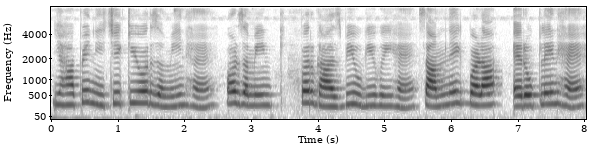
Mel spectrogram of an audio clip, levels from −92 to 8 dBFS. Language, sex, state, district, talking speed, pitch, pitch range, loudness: Hindi, female, Chhattisgarh, Rajnandgaon, 150 wpm, 265 Hz, 245-285 Hz, -25 LUFS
